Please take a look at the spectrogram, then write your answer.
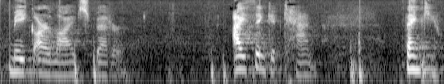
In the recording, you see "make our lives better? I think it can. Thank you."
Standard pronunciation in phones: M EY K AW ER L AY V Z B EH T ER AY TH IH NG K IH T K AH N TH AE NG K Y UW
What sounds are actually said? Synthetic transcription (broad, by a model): M EY K AW ER L AY V Z B EH T ER AY TH IH NG K IH T K AH N TH AE NG K Y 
